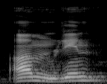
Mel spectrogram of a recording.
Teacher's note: رجال، را کے نیچے زیر را باریک پڑا جائے گا، لام باریک پڑا جائے گا۔ امرن، را کے نیچے دو زیر را باریک پڑا جائے گا۔ فاصبر، را ساکن سے پہلے زیر را باریک پڑا جائے گا۔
